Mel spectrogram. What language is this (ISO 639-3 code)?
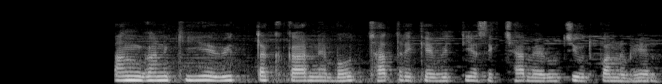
mai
